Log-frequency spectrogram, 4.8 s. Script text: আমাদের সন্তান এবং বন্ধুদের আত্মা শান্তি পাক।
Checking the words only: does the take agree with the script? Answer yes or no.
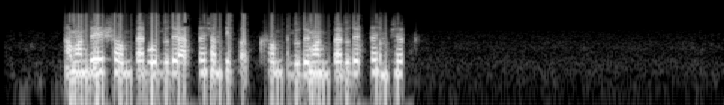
no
